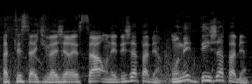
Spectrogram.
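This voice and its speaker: Animated gamer streaming over music. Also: male voice, medium pitch, racing. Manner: animated, joking, repeats himself, addresses viewers as "les gars". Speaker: streamer playing a mobile card game. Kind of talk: casual live game commentary. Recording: game music playing faintly behind.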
